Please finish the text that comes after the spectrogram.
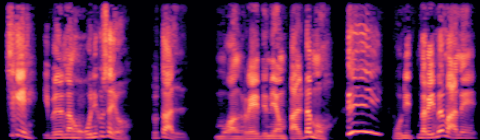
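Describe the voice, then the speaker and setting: A man's voice: on the high side, huge pitch swings, moderate pace, no echo, studio quality. A Filipino man acting a menacing, leering street thug in a radio drama. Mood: menacing, taunting. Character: menacing, leering male street thug who harasses women. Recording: loud music behind the voice.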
